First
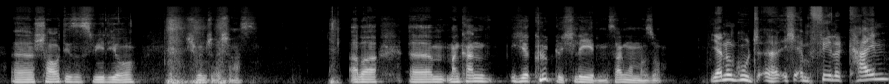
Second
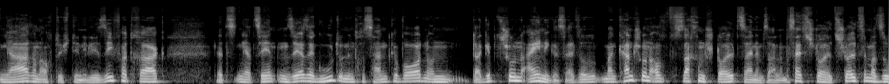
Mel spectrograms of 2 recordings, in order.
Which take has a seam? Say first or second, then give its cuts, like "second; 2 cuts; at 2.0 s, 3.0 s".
first; 2 cuts; at 3.5 s, 7.0 s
